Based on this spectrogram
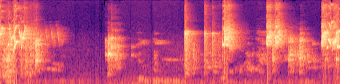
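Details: Caged lovebird singing, used as a lure to get lazy lovebirds to sing: bursts of harsh, high, scratchy chattering and squeaky notes in loud phrases separated by short pauses.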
